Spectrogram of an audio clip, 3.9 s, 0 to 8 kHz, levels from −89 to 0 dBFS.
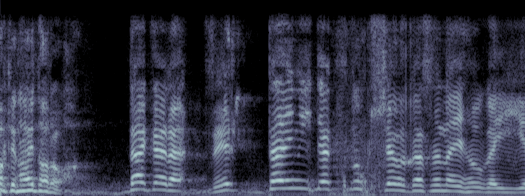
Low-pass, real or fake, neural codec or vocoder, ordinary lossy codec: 7.2 kHz; fake; codec, 16 kHz, 8 kbps, FunCodec, trained on LibriTTS, 25 frames a second; none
